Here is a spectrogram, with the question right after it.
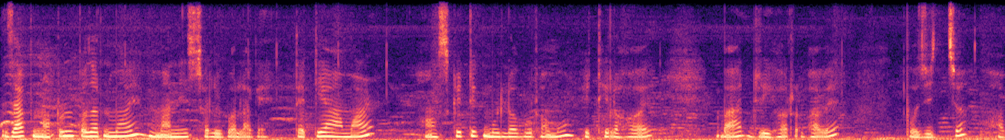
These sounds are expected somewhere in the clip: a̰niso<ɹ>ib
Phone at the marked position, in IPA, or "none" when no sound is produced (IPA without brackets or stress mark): l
